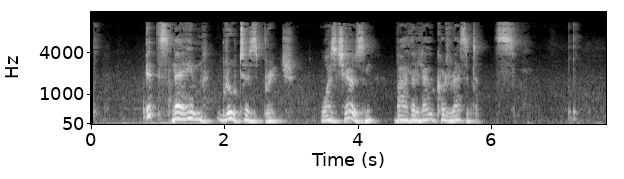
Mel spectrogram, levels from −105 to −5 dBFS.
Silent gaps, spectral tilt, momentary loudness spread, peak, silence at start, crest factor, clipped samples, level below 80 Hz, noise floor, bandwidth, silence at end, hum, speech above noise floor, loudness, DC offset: none; -5 dB/octave; 13 LU; -2 dBFS; 0.05 s; 18 dB; under 0.1%; -46 dBFS; -58 dBFS; 11.5 kHz; 0.45 s; none; 40 dB; -18 LUFS; under 0.1%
